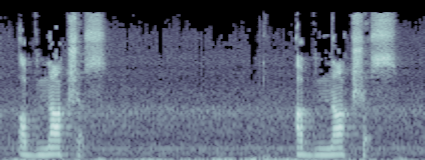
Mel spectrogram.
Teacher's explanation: obnoxious behavior now this word has three syllables of noxious and the stress is on the second syllable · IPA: /əbˈnɑːk.ʃəs/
